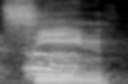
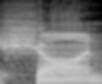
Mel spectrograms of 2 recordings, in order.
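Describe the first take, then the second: First: The name is said like 'seen'. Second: The name is said like 'shawn'. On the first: The speaker calls it wrong. "not Scene" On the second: The speaker calls it right. "that name is Sean"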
